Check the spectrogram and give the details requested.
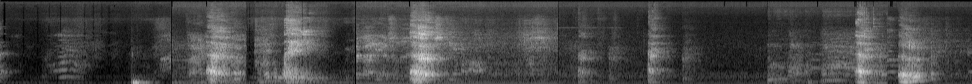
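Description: Several loud, low, drawn-out voiced belches with quieter sounds between them in a small room. Repeated burping.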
